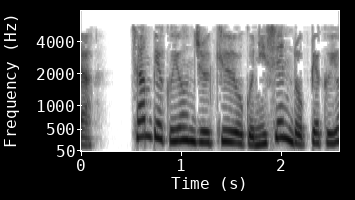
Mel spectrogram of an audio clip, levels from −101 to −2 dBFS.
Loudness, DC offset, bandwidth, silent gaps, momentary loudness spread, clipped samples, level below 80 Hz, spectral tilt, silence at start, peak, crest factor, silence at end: -15 LUFS; under 0.1%; 5.8 kHz; none; 6 LU; under 0.1%; -64 dBFS; -11.5 dB/octave; 0 s; -4 dBFS; 10 dB; 0 s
